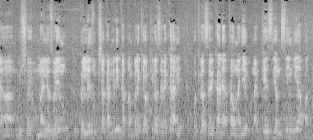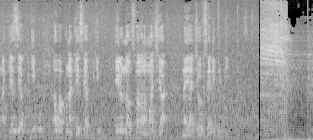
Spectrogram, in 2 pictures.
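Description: A middle-aged man speaks calmly and firmly into microphones, close by.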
